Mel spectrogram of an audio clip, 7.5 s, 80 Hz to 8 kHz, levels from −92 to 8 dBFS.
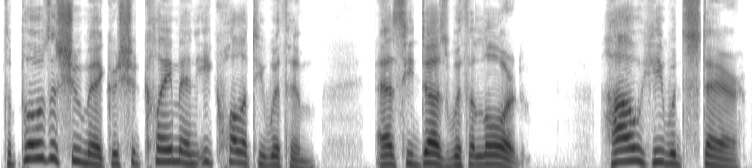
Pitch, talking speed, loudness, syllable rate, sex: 165 Hz, 150 wpm, -18 LUFS, 4.6 syllables/s, male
